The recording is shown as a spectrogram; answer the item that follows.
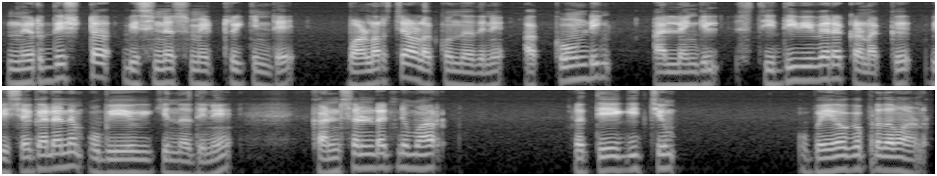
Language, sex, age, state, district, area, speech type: Malayalam, male, 45-60, Kerala, Wayanad, rural, read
